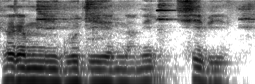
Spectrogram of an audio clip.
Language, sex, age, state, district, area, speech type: Bodo, male, 45-60, Assam, Baksa, rural, spontaneous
